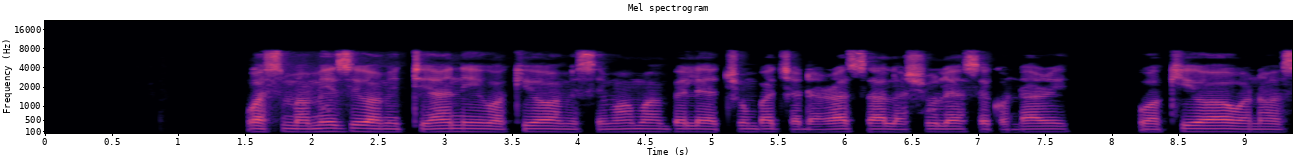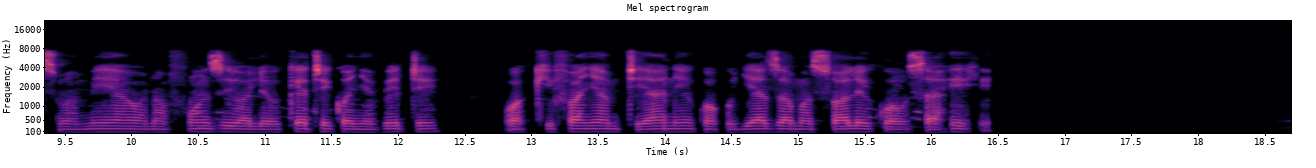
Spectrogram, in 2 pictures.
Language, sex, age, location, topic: Swahili, male, 25-35, Dar es Salaam, education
